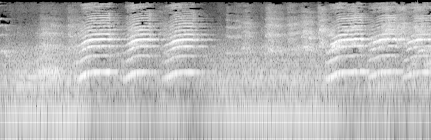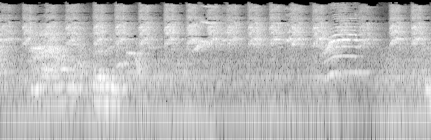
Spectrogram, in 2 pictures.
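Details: Breeding pair of chattering lories give loud, harsh, rising squawks in quick bursts, then a rapid stream of shrill chatter and honking notes, over a steady low hum.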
